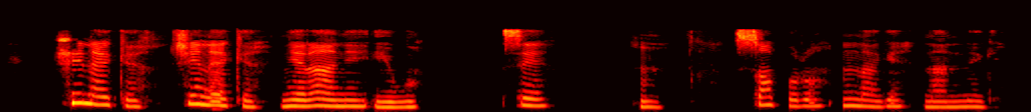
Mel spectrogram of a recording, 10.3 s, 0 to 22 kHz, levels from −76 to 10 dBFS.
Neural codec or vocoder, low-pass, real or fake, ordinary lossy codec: none; 7.2 kHz; real; AAC, 32 kbps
